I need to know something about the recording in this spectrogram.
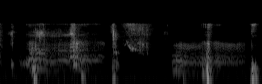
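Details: A hissing rescued kitten, taken in just before a typhoon in Kagoshima, Japan, threatening: repeated breathy hisses mixed with low growling rumbles and sharp spitting bursts near the end, indoors.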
